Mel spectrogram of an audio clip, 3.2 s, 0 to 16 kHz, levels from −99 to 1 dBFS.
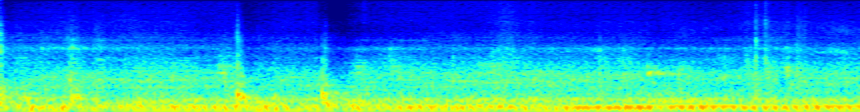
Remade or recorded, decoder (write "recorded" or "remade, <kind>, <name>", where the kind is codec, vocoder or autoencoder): remade, codec, SNAC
